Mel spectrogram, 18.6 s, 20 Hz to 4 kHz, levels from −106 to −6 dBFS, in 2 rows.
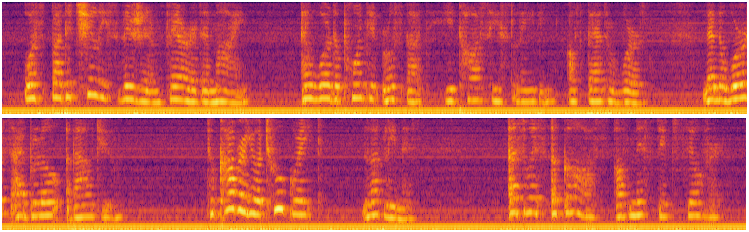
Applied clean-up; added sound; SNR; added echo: none; none; none; reverberation time 0.2 s.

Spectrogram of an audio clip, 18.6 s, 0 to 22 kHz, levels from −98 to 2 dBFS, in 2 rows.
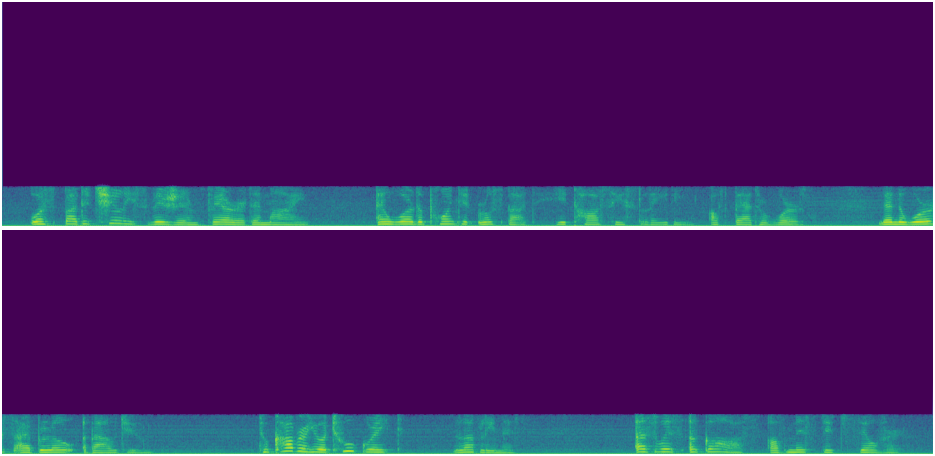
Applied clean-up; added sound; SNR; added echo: none; none; none; none.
